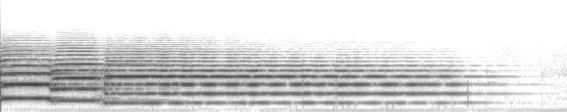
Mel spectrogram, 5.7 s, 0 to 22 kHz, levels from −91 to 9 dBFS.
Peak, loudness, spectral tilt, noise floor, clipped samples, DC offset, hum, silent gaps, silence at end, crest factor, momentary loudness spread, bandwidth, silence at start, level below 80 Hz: -8 dBFS; -23 LUFS; -2.5 dB/octave; -68 dBFS; under 0.1%; under 0.1%; none; none; 0.95 s; 16 dB; 16 LU; 6.6 kHz; 0 s; -74 dBFS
